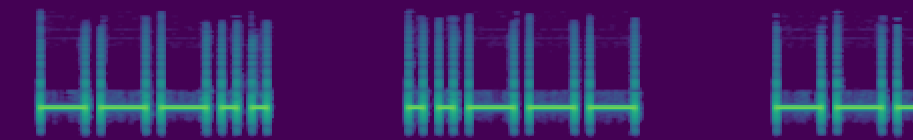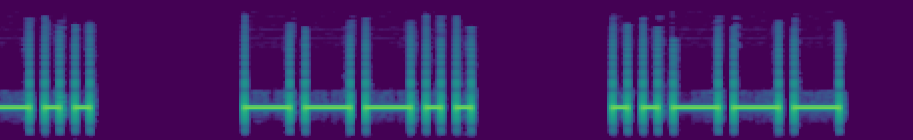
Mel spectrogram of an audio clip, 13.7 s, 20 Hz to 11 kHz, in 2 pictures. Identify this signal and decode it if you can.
Morse code, heard as a keyed tone, about 10 wpm, spaced as for 6 wpm, 800 Hz. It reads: 82882
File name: LEZIONI / 9 28 ws 10wpm 4124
